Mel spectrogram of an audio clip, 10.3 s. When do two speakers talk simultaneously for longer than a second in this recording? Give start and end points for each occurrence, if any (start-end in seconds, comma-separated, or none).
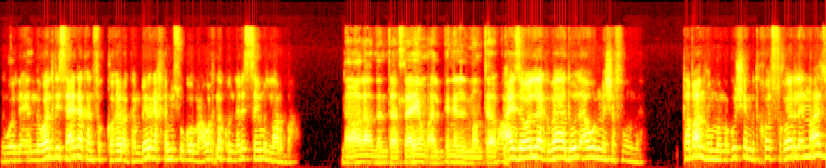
none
